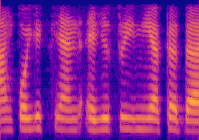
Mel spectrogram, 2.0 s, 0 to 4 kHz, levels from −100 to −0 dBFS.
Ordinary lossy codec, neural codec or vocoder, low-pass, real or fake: AAC, 32 kbps; codec, 16 kHz, 0.5 kbps, FunCodec, trained on LibriTTS, 25 frames a second; 3.6 kHz; fake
